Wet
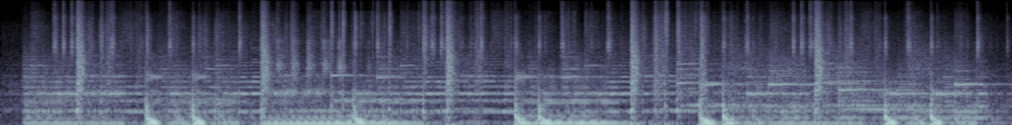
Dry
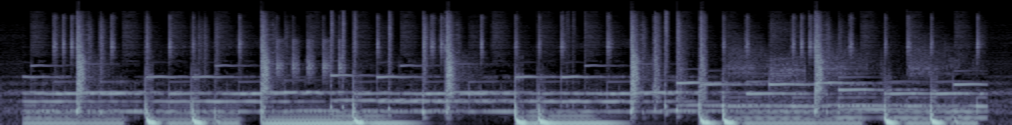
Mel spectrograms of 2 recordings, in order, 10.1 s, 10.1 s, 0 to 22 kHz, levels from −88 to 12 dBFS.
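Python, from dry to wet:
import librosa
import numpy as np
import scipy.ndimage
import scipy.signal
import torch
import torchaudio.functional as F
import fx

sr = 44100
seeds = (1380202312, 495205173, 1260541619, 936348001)

p1 = fx.lower_of_two(x, sr, delay_ms=5.3)
p2 = p1 + fx.echo_feedback(p1, sr, ms=294, feedback_pct=40, wet_db=-15.0, dry=0)
y = p2 * librosa.db_to_amplitude(6.0)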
